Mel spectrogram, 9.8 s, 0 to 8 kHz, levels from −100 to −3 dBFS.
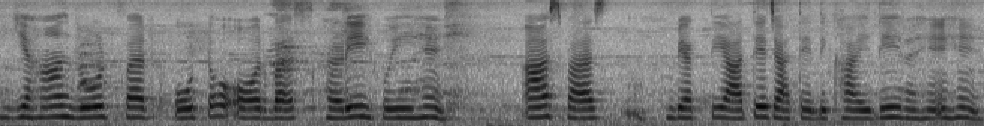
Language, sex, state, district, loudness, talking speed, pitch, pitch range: Hindi, female, Bihar, Madhepura, -15 LUFS, 130 wpm, 215 Hz, 205-225 Hz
